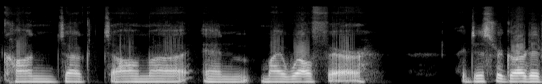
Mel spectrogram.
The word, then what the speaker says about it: Dhamma: I'm saying Dhamma, because they don't put an R in it in the spelling. Honestly, like the way actual Buddhists say it sounds like drama, but whatever.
